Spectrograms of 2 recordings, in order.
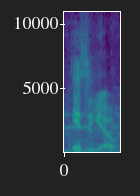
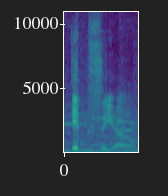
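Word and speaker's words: Ezio: And in my Sonic Colors review, I call the main character of Assassin's Creed Izio instead of Itzio, which, as I was told, is how it's pronounced.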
